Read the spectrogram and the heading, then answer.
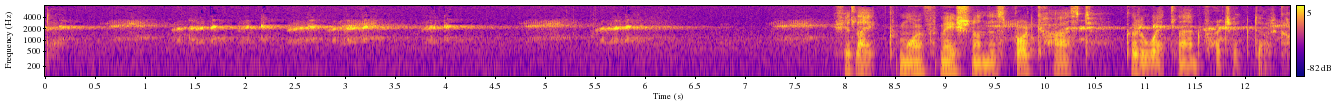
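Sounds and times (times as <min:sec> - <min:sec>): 
frog chorus croaking: 0:00.0 - 0:12.4
low hiss: 0:00.0 - 0:12.4
speech: 0:08.0 - 0:12.4.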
